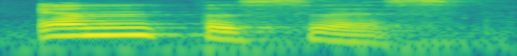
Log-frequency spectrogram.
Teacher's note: a labiodental nasal may occur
